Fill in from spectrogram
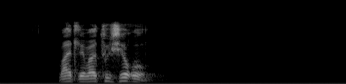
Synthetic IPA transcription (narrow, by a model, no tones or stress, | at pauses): bat͡ɬʼɪβatʰuʃeɣʊ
